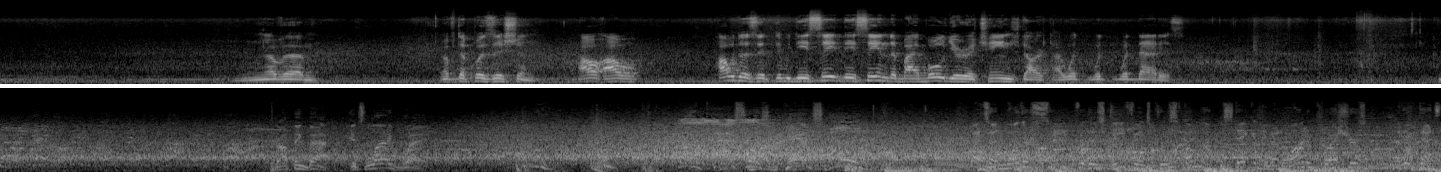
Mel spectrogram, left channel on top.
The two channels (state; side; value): different; both; correlation 0.00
